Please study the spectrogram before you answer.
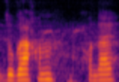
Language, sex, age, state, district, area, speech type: Assamese, female, 30-45, Assam, Lakhimpur, rural, spontaneous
